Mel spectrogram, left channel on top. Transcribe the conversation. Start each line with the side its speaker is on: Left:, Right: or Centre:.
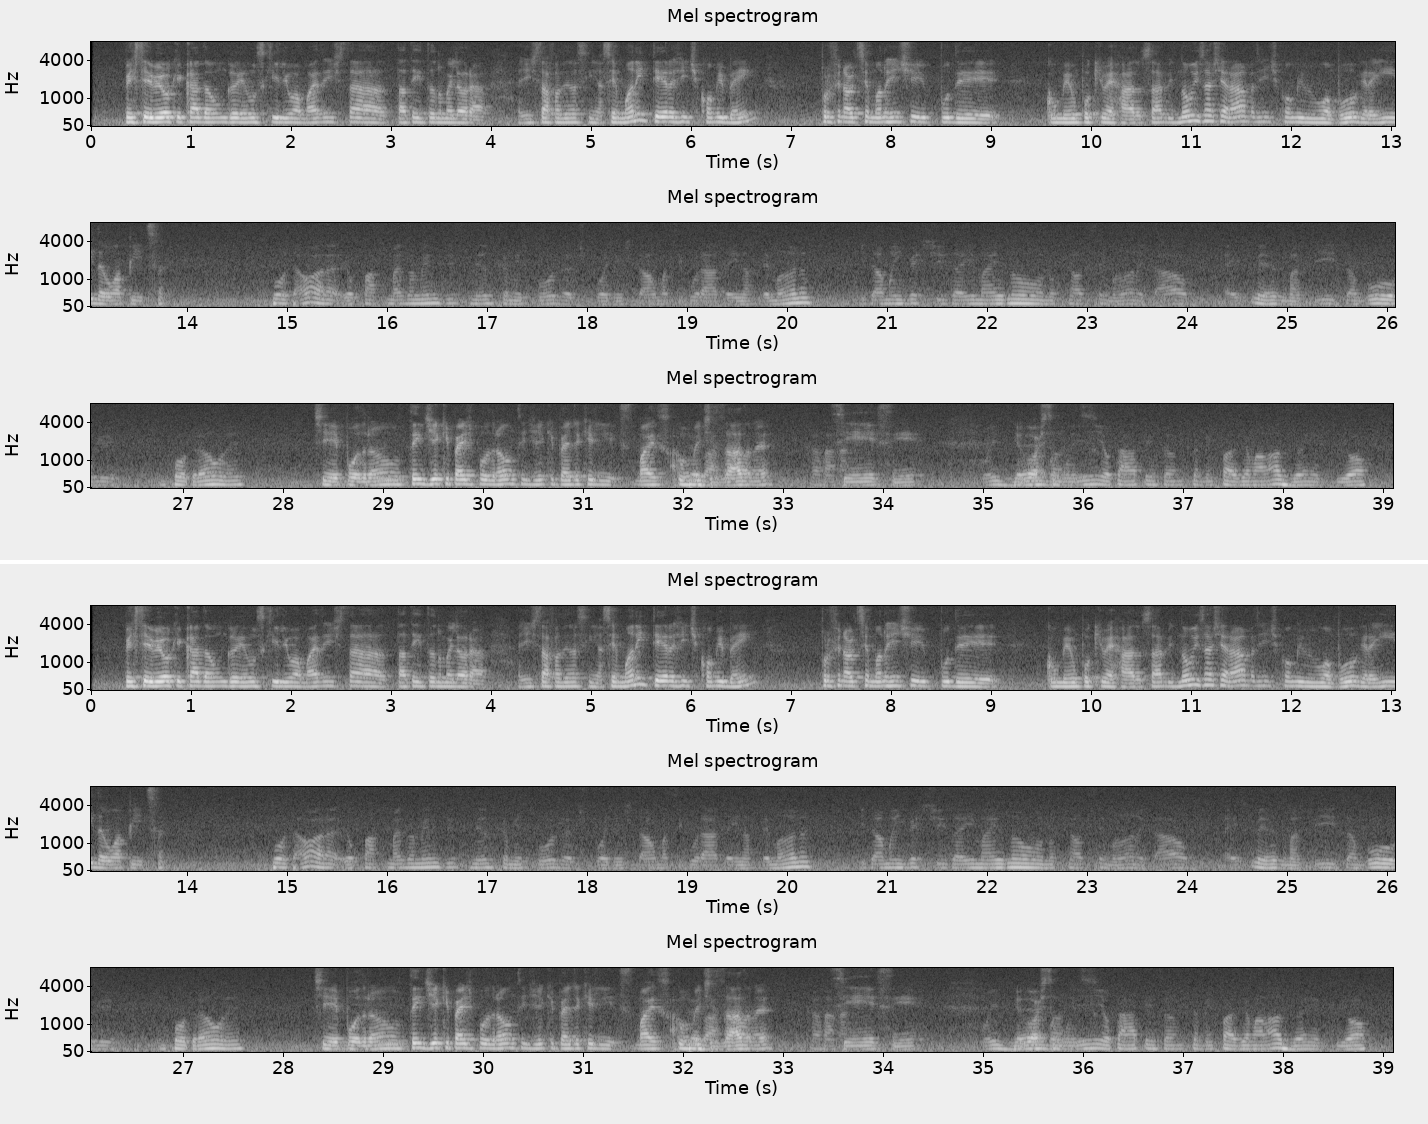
Centre: percebeu que cada um ganhou uns quilinhos a mais, a gente tá, tá tentando melhorar. A gente tá fazendo assim, a semana inteira a gente come bem, pro final de semana a gente poder comer um pouquinho errado, sabe? Não exagerar, mas a gente come um hambúrguer ainda, uma pizza.
Right: Pô, da hora, eu faço mais ou menos isso mesmo com a minha esposa. Tipo, a gente dá uma segurada aí na semana e dá uma investida aí mais no, no final de semana e tal. É isso mesmo, umas pizza, hambúrguer, um podrão, né?
Centre: Sim,
Right: E
Centre: podrão. Tem dia que pede podrão, tem dia que pede aqueles mais
Right: artesanal,
Centre: gourmetizados,
Right: né?
Centre: né?
Right: <laughs>
Centre: Sim, sim.
Right: Pois
Centre: Eu
Right: é,
Centre: gosto
Right: mano.
Centre: muito.
Right: E eu tava pensando também fazer uma lasanha aqui, ó.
